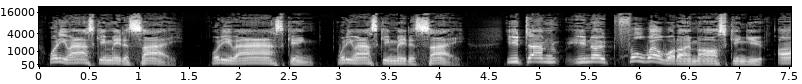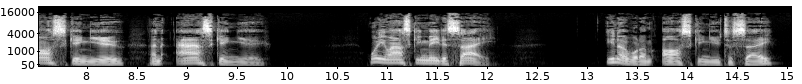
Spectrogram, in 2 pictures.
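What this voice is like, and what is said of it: Put-on Australian accent. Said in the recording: “Hear the Australian accent?”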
